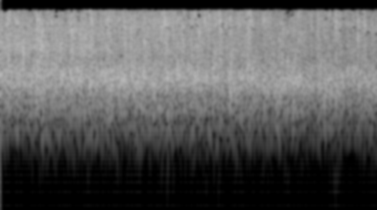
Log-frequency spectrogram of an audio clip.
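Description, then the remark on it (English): A crowd at a worship service applauds, clapping their hands for Jesus, with steady, dense clapping that holds at an even loudness for the full few seconds, a continuous wash of many hands with no voices standing out. “Can you clap your hands for the Jesus that we worship in this house?”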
